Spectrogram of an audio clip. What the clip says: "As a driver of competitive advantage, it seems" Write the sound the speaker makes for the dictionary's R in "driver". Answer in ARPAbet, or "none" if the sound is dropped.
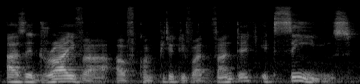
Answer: R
